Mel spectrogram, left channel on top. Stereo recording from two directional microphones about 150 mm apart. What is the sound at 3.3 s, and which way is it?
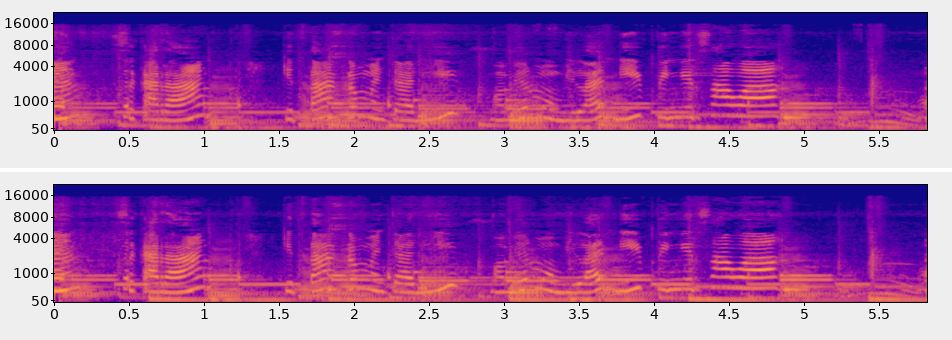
Speech, 30° right (ahead or behind).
